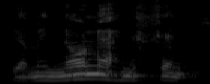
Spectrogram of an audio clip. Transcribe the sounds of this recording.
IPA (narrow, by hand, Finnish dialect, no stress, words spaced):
jɑ minː oːn næhnys sen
